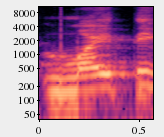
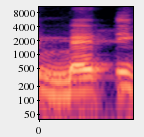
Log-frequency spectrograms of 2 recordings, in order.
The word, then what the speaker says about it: Meitei: वहीं दूसरी कम्युनिटी है नॉन ट्राइबल्स की, वो है मैती कह लीजिए, मैटी कह लीजिए, जो स्पेलिंग हम लिखते हैं इंग्लिश में वो है MEITEI, मैती कम्युनिटी।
